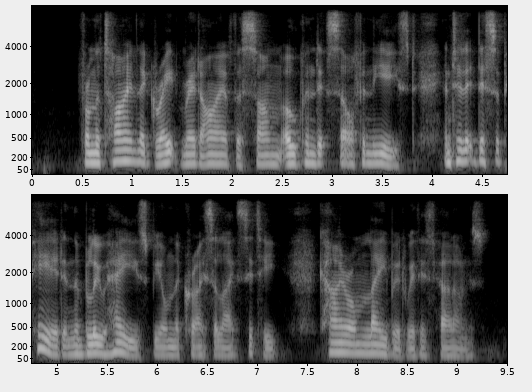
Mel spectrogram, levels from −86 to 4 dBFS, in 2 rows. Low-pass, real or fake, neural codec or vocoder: 7.2 kHz; fake; codec, 24 kHz, 0.9 kbps, WavTokenizer, small release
